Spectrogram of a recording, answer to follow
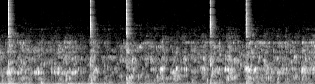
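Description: Five faint, sharp computer mouse clicks, spaced irregularly, against near silence.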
